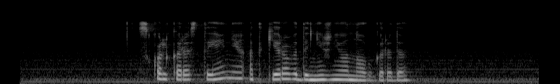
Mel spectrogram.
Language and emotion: Russian, neutral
